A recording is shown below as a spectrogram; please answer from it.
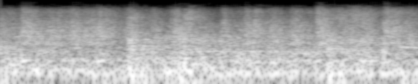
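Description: Marching band playing brass instruments, sousaphones included, over a steady drum beat of about three beats a second.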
